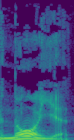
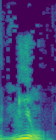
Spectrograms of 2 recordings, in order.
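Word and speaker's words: Neue: 那当时梁海明明知道那个字是 noy，但是呢，他按那个意思念成了 new，所以呢，这是按意思去套嘛，所以呢，new 是 noy 的训读，他想说的是这个意思。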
